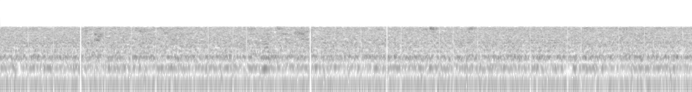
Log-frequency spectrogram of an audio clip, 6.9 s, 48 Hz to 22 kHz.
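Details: Reproductive swarm of honey bees entering a bait hive at Painted Peacock Manor on 04/07/21: a dense, continuous droning hum with strong low bands, filling the recording evenly throughout.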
